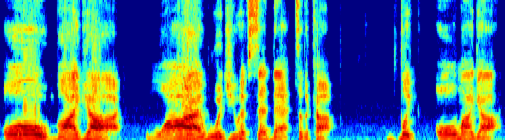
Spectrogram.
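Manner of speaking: drawn-out, loud, exasperated groan of words; appalled disbelief. Retold or imitated. Nephew reacting to uncle insulting a cop's business, appalled. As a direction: stretch each word out in mortified disbelief.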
